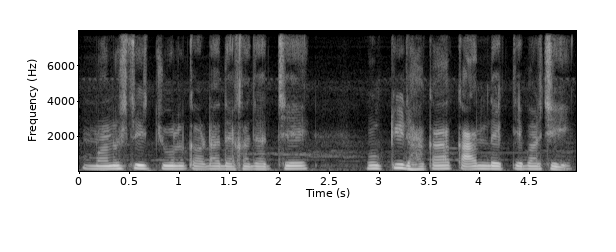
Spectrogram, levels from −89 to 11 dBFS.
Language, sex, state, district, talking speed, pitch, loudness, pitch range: Bengali, male, West Bengal, Cooch Behar, 120 wpm, 155 Hz, -18 LUFS, 145-165 Hz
